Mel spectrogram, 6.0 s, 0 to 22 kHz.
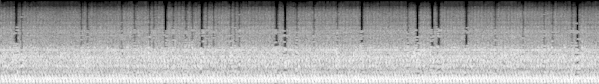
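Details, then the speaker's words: Old OHV Briggs engine on White LT1300 lawn tractor, repaired after a pop, rattle and sudden clang stop while mowing: steady single-cylinder drone while mowing, no knocks, misses or surging; normal running under load. "I guess for now I would consider this thing resurrected. Looks like she might go again for a little while longer."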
